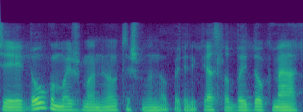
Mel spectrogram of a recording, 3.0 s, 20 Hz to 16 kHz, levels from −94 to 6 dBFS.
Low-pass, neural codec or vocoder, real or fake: 7.2 kHz; codec, 16 kHz, 0.8 kbps, ZipCodec; fake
